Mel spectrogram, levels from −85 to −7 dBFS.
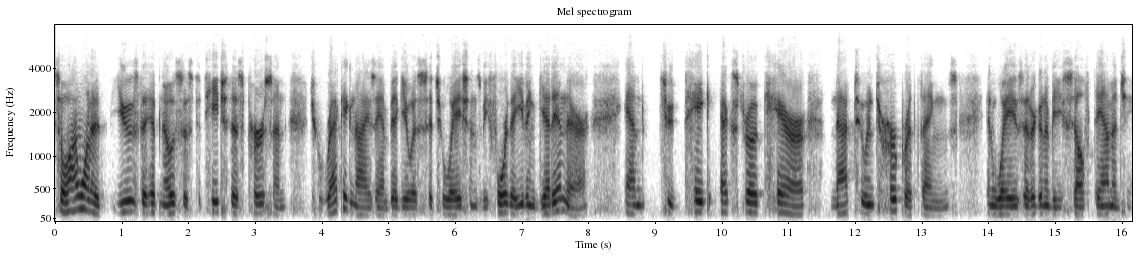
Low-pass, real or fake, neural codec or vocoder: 7.2 kHz; fake; autoencoder, 48 kHz, 128 numbers a frame, DAC-VAE, trained on Japanese speech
